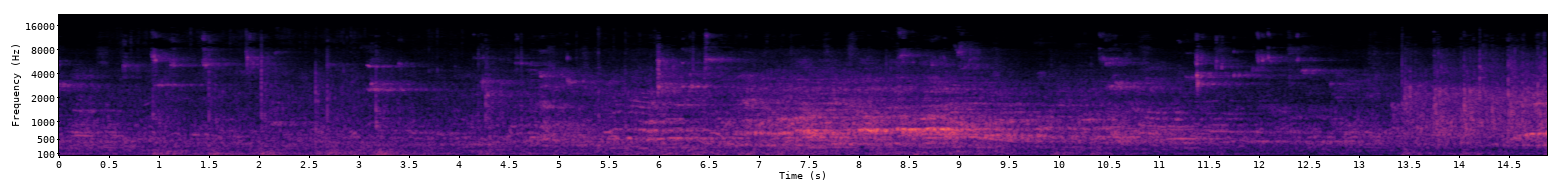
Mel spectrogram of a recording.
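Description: Basketball being dribbled on a hardwood gym floor, with short sneaker squeaks and spectators' voices echoing in the hall; the crowd noise swells in the middle.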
